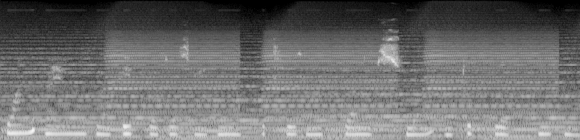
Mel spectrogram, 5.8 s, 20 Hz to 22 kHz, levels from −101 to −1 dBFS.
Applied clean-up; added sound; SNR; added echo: none; Accordion + Musical instrument; 6 dB; none.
